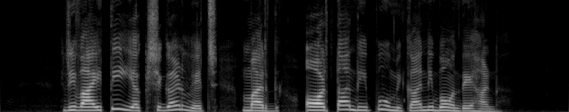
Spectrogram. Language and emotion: Punjabi, neutral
